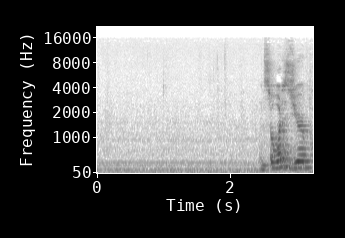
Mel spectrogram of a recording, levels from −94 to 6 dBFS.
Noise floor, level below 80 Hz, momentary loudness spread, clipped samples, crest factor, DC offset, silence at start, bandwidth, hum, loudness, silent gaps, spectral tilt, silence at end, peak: -53 dBFS; -58 dBFS; 26 LU; under 0.1%; 18 dB; under 0.1%; 0.15 s; 16 kHz; none; -30 LUFS; none; -5 dB/octave; 0 s; -16 dBFS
